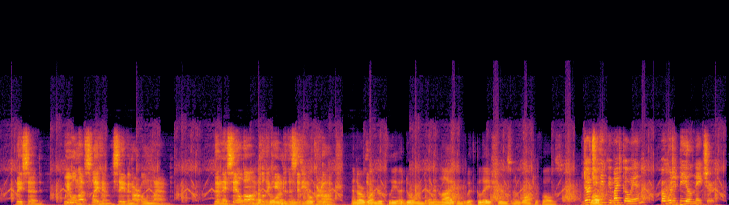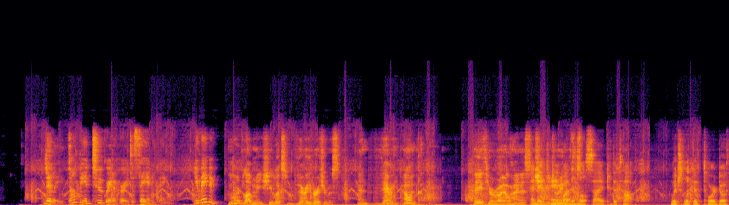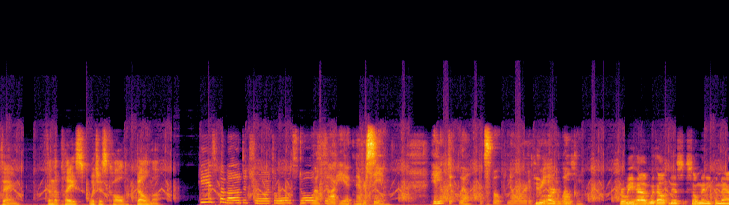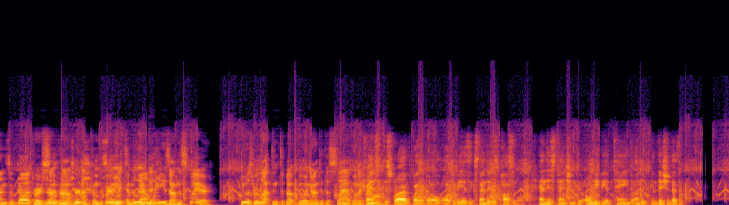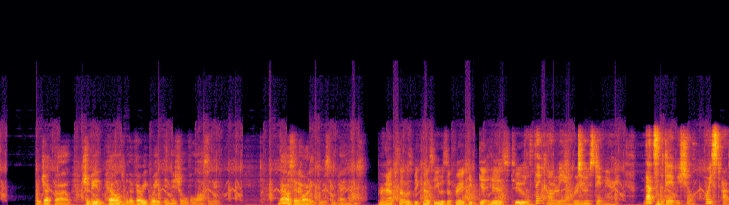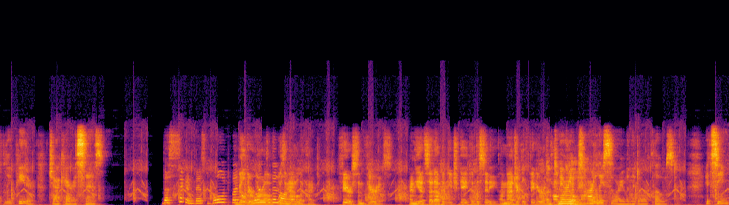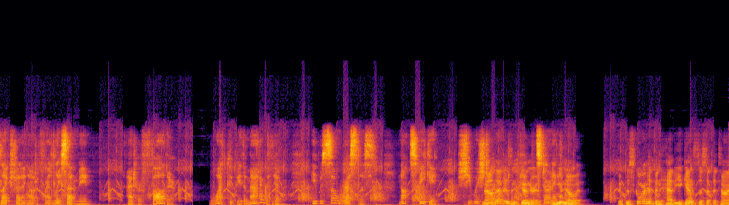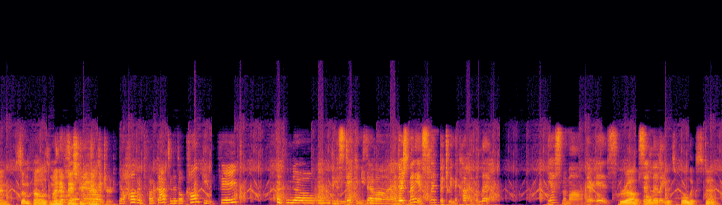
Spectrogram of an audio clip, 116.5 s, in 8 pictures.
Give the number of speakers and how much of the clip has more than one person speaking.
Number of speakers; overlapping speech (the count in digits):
10, about 17%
